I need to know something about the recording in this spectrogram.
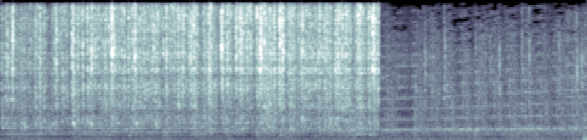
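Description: A wire whisk ticking rapidly against the inside of a stainless steel saucepan as a pandan coconut-milk cornstarch batter is stirred continuously while it cooks and thickens. The ticking stops about three quarters of the way through, over steady background music.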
